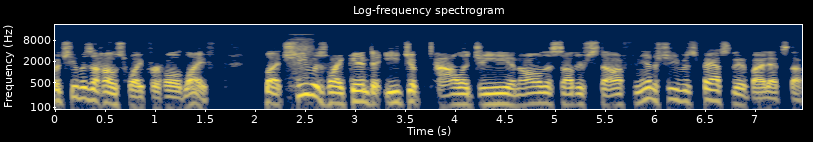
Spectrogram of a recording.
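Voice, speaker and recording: A man speaks at a fairly quick pace. The sound is dry and close with no echo. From western New York (Lockport). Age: 60s. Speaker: tintype artist. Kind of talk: casual interview chat.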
